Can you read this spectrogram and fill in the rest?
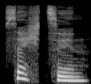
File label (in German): "sechzehn" deutsch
